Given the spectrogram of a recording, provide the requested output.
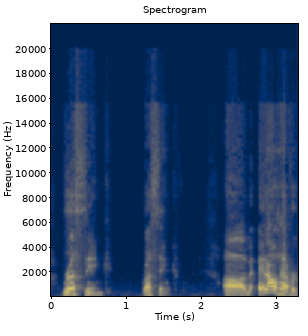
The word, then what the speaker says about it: Reussink: lives then um our discussion with Mariel uh rusnik is what you want to definitely be part of and I just pronounced her name incorrectly so let me make sure I get it right it's russing russink um and I'll have her correct me when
